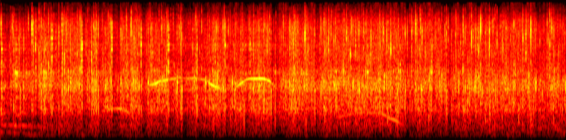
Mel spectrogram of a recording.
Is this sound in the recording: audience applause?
yes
